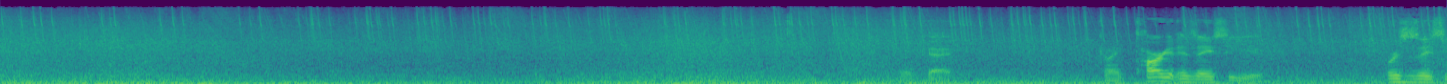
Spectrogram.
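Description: Laser weapons fire and small explosions pop in a space battle.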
